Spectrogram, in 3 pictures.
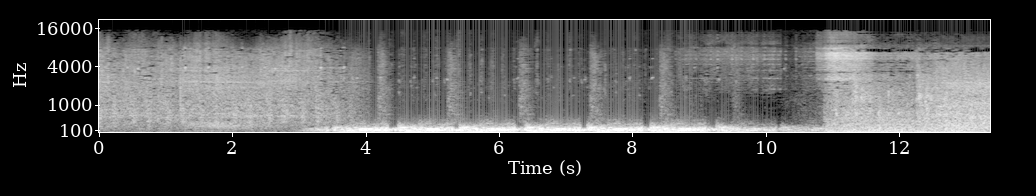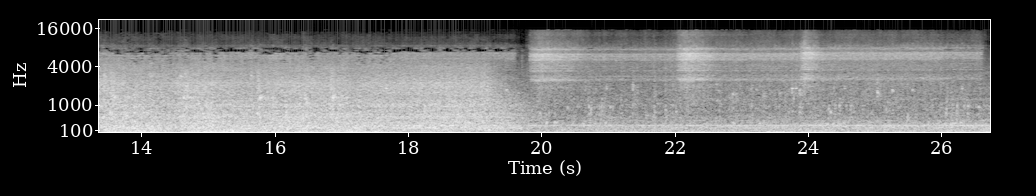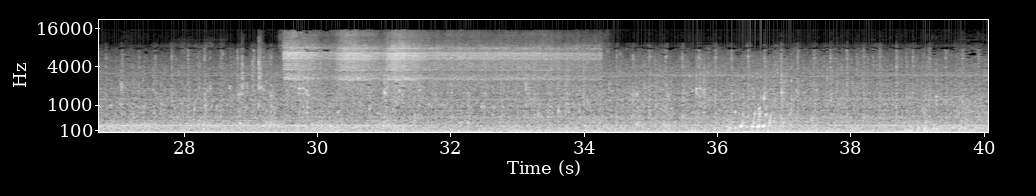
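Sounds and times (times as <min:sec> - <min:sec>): machinery rumble with hum: 0:00.0 - 0:40.0
pulsing steam hiss: 0:10.7 - 0:26.7, 0:29.5 - 0:34.4.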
